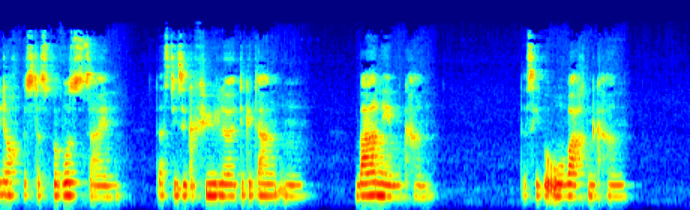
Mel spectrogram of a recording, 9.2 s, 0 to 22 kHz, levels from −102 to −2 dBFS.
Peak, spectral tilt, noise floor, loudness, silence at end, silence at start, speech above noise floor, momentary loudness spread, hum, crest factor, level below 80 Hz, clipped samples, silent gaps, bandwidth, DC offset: -2 dBFS; -3.5 dB/octave; -69 dBFS; -19 LUFS; 0.85 s; 0 s; 50 dB; 15 LU; none; 20 dB; -72 dBFS; under 0.1%; none; 13 kHz; under 0.1%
